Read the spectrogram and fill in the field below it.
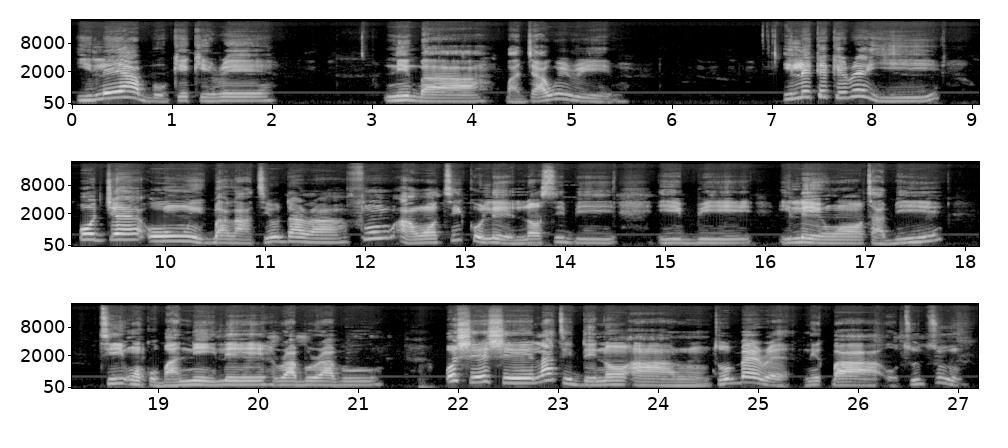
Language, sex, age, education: Yoruba, male, 46-60, tertiary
